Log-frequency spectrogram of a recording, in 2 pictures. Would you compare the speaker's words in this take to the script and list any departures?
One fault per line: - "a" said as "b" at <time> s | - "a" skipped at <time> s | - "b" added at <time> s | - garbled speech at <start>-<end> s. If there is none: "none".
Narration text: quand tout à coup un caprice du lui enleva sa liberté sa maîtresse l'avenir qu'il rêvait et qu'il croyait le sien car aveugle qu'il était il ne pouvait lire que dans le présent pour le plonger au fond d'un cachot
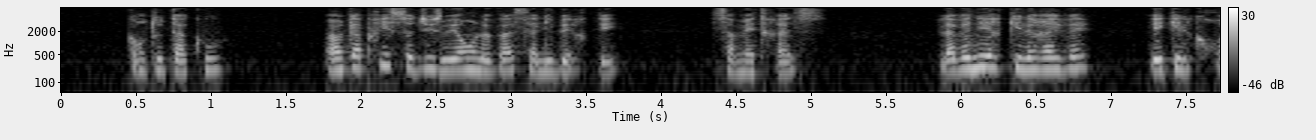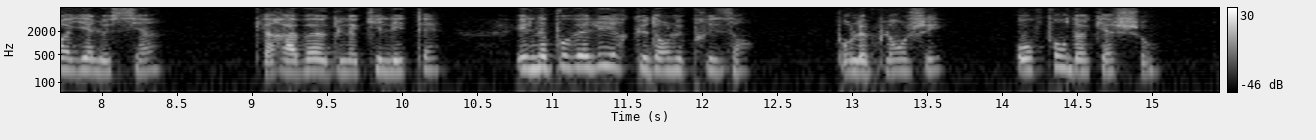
none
